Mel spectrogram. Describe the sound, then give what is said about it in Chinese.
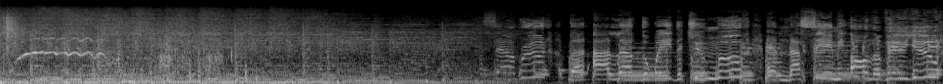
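A donkey brays loudly in a long, rhythmic run of repeated harsh, wheezing calls that rise and fall in pitch, following a dense, noisy opening stretch. No one speaks. “奔跑吧，我的无敌小毛驴！”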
